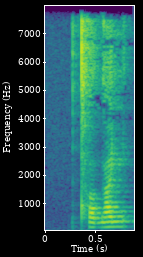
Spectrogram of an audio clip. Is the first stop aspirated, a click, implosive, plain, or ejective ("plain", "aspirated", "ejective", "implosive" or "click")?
aspirated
